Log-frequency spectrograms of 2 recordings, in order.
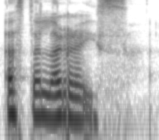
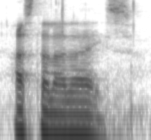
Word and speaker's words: Hasta la raíz: And how do you pronounce the song itself? – Hasta la raíz. – Hasta la raíz.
